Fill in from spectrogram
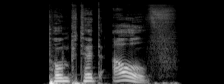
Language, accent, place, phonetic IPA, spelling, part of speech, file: German, Germany, Berlin, [ˌpʊmptət ˈaʊ̯f], pumptet auf, verb, De-pumptet auf.ogg
- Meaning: inflection of aufpumpen: 1. second-person plural preterite 2. second-person plural subjunctive II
